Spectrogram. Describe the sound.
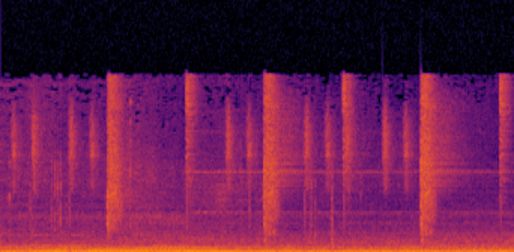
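Steady low engine rumble from a car being driven, continuous and fairly loud, with a few brief higher hissing noises passing over the top.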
